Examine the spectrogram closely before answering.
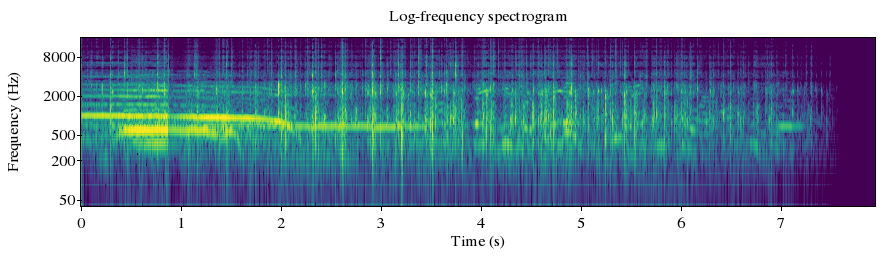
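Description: Many hands clap.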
